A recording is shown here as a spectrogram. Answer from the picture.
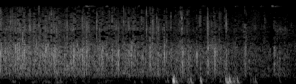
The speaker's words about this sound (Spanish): Un fuerte aplauso para mi amiga, por favor.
